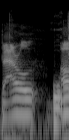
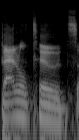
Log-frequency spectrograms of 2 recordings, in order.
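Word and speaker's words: Battletoads: Um, so Battle Toad Can Can you tell me which websites you were looking at? Oh my god, I mispronounced that. It's Battle Toads.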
